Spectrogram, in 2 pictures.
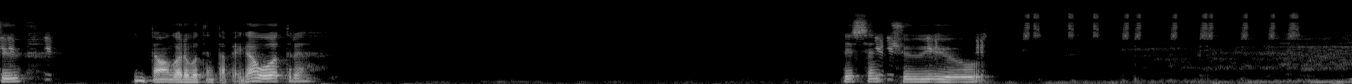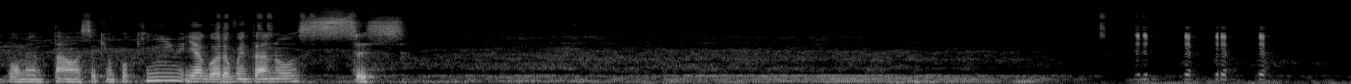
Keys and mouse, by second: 0.9-5.7 drag, 6.4 click, 8.7-12.8 drag, 13.8 click, 15.5-16.9 drag, 17.5-23.1 drag, 24.4-26.2 drag, 26.9 click.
